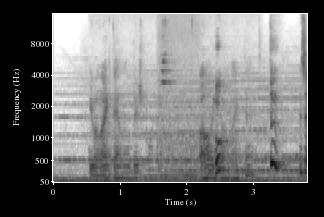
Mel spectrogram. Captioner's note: REM-pod beeps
